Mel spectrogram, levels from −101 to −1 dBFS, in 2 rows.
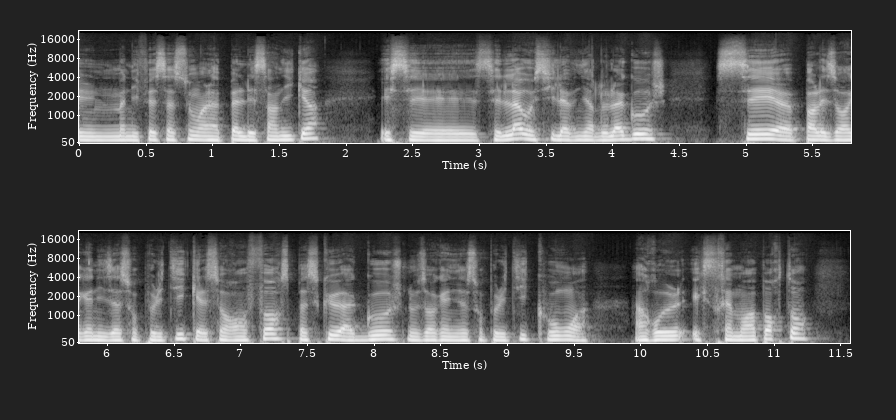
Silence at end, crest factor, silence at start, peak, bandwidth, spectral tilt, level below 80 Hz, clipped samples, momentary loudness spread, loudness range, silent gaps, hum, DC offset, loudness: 0.3 s; 12 dB; 0 s; 0 dBFS; 13 kHz; -6 dB/octave; -38 dBFS; under 0.1%; 6 LU; 1 LU; none; none; under 0.1%; -13 LUFS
